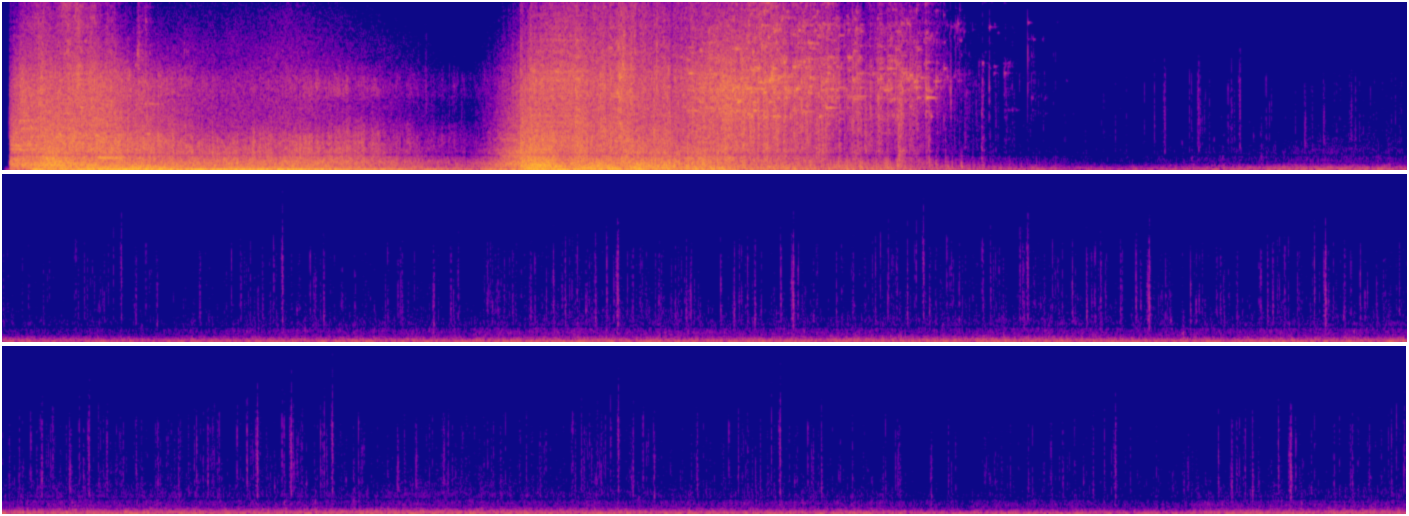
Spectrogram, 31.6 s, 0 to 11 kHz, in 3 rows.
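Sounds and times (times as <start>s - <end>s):
multiple explosions: 0.0s - 7.4s
debris scattering: 0.0s - 7.8s.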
